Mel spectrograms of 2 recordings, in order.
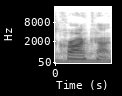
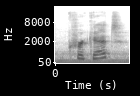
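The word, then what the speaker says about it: Cricut: camp with us lisa if it was to be pronounced cricket then it would have a k in it kim scott snyder's like like jiminy yes exactly like jiminy cricket it's cry-ca it's spelled cri c-u-t cracker but they're mascot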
